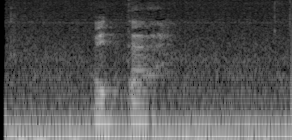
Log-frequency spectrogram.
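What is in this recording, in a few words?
thanks, Estonian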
